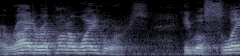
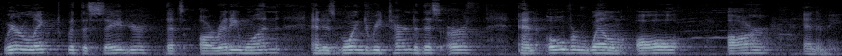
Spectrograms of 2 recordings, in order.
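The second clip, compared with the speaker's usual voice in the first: ordinary talk, nothing marked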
